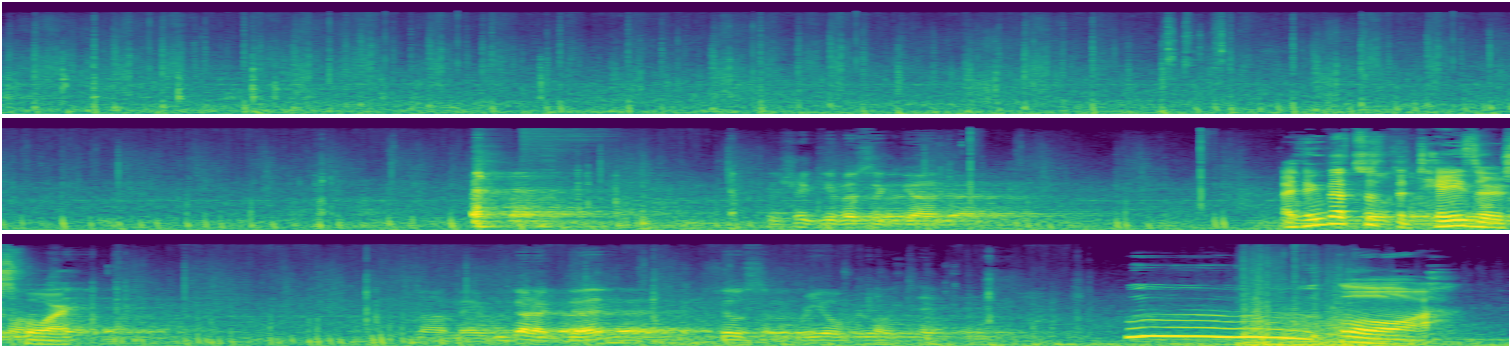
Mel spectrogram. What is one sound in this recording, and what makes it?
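Footsteps tap slowly on a hard floor.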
